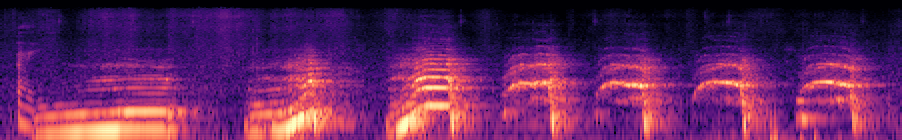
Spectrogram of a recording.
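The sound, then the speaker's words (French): A cow guarding its herd lows repeatedly because a stranger is present, starting with two long drawn-out moos and then a run of shorter, rhythmic calls, loud with no talking over them. “Non, c'est un bruit qui signifie qu'il y a quelqu'un qui ne connaît pas et que c'est comme un chien de garde en fait.”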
